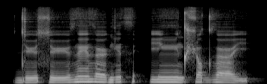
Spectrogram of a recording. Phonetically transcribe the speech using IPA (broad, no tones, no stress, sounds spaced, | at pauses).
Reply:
d y s yː ð ẽː ð øː ɡ ĩ θ | j ĩː d ʃ ɔ d ð œː j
